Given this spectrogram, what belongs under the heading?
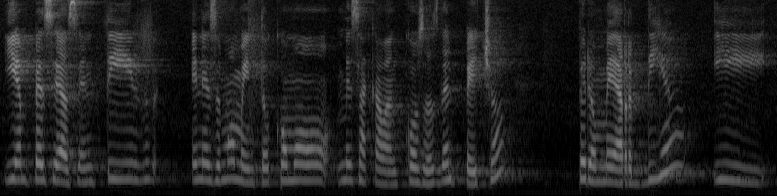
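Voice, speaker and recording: A woman's voice: fairly high pitch, long reverb tail. A young woman, sharing a personal church testimony in a hesitant way with many fillers. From Colombia. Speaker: church member giving testimony.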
